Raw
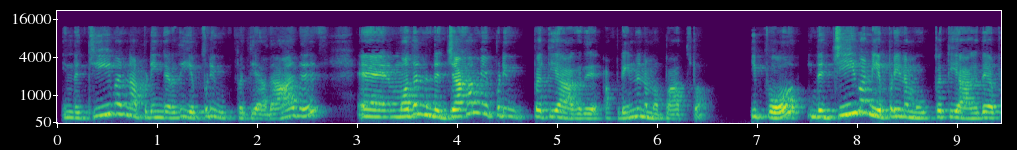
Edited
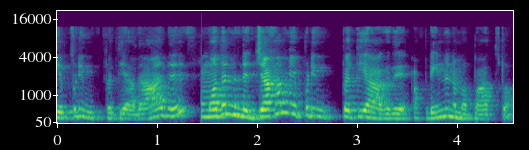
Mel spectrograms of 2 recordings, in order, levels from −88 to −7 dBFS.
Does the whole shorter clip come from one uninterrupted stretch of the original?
no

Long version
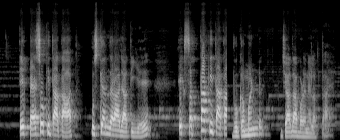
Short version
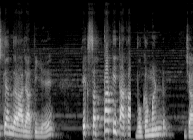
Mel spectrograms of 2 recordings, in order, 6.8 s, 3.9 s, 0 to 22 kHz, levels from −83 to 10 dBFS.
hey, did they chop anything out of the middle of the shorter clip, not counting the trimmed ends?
no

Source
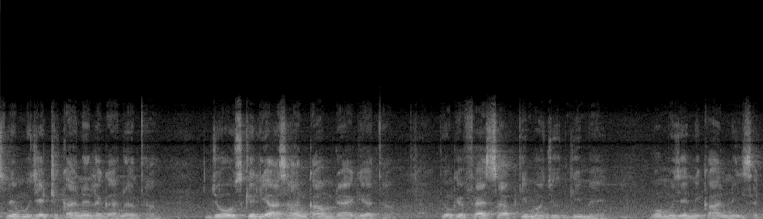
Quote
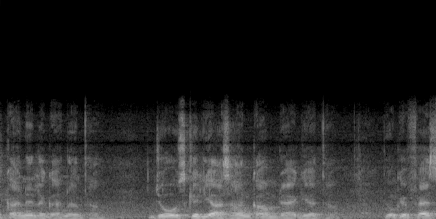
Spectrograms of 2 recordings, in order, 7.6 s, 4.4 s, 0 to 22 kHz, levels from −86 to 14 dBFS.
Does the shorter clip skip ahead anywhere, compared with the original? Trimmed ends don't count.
no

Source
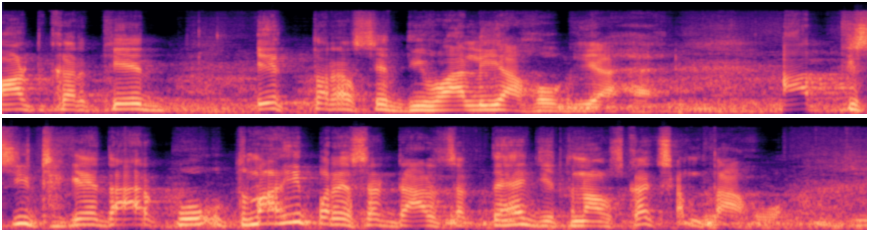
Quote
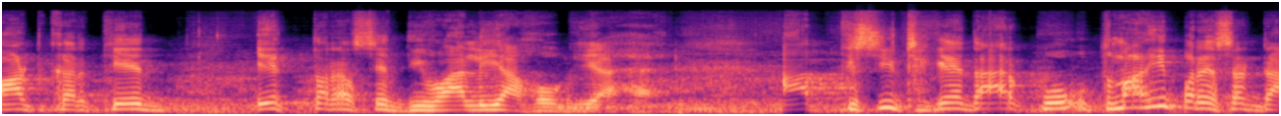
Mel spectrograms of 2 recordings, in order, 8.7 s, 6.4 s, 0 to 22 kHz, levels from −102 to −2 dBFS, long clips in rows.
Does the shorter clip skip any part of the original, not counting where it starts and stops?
no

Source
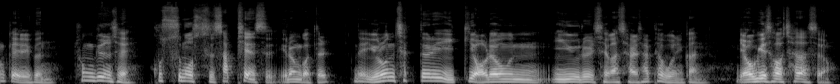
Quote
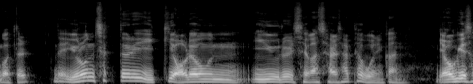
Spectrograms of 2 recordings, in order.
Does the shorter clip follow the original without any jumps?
yes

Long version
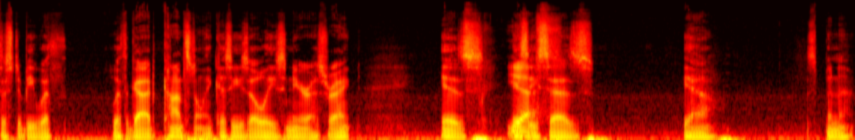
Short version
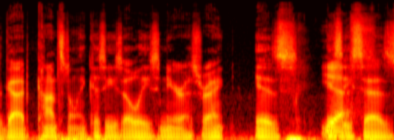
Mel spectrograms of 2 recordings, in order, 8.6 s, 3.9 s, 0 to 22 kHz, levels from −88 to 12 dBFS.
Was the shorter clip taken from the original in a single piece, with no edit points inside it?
no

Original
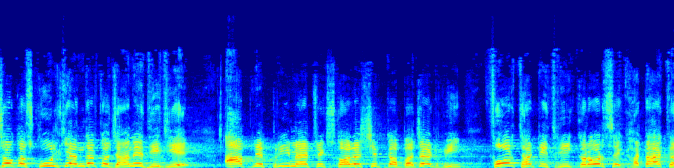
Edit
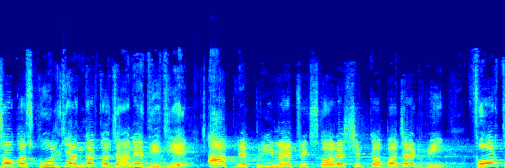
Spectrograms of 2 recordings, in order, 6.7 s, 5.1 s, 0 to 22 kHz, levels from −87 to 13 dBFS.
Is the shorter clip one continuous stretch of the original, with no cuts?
no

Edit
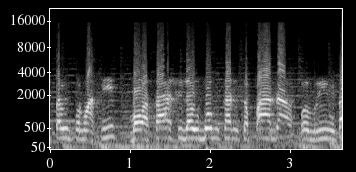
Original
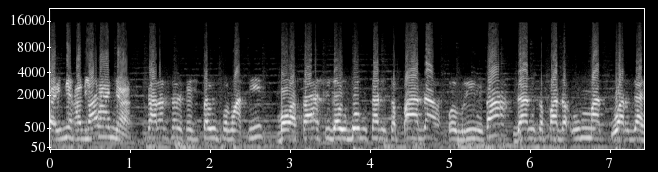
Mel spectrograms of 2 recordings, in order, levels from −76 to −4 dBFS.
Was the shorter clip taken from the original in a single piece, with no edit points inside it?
yes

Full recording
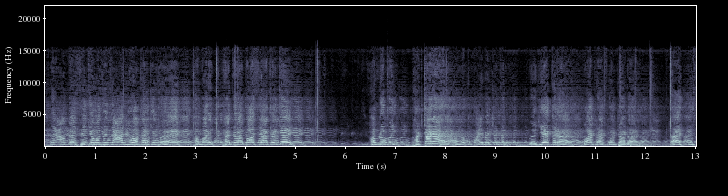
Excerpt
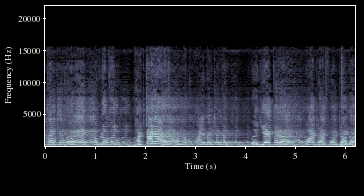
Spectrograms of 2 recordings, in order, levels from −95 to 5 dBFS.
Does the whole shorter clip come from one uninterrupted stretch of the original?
no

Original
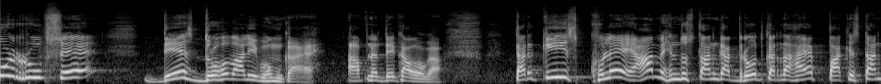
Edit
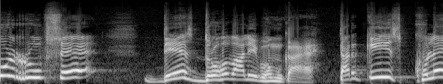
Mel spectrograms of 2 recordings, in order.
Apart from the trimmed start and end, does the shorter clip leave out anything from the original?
yes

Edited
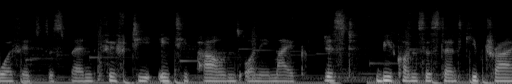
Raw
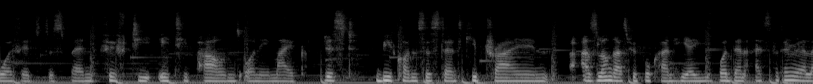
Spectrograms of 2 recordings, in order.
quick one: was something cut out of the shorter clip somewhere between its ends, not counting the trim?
no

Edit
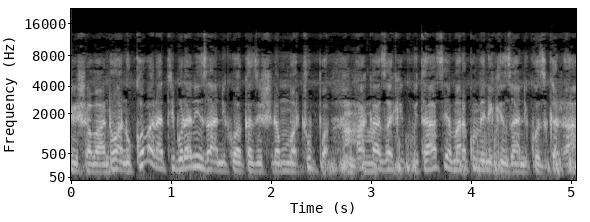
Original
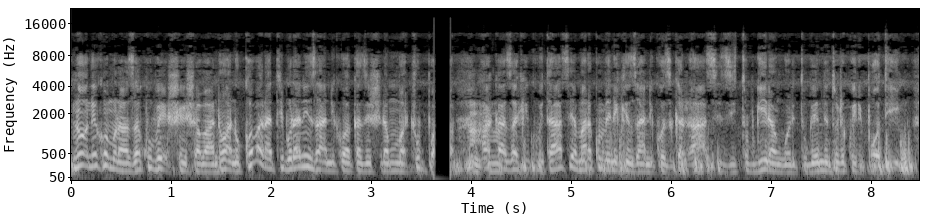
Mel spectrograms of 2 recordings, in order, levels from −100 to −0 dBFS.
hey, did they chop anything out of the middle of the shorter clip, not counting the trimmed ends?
yes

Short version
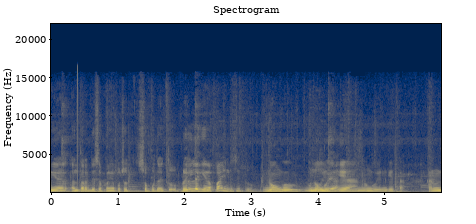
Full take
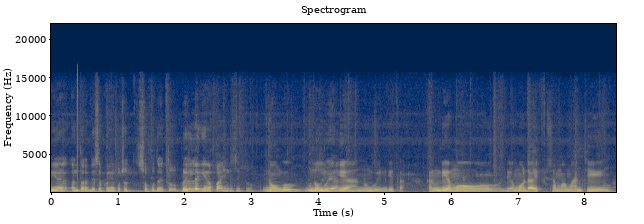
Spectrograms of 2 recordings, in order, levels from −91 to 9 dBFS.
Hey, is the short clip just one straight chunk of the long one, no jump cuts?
yes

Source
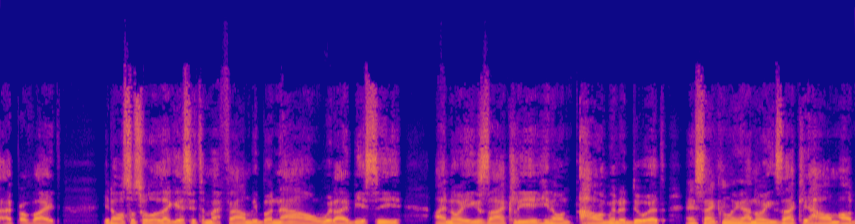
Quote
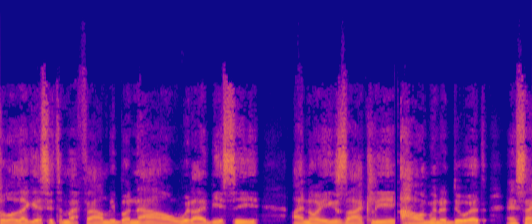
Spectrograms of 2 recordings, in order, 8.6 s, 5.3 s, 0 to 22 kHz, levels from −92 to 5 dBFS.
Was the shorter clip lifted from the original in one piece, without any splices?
no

